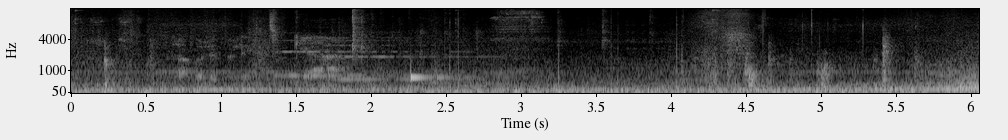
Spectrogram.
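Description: Steady low hum inside a Mitsubishi elevator car, with a few short faint tones about two seconds in.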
